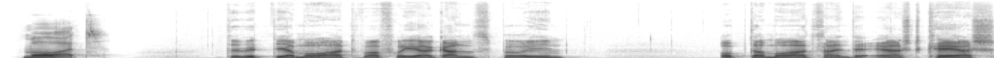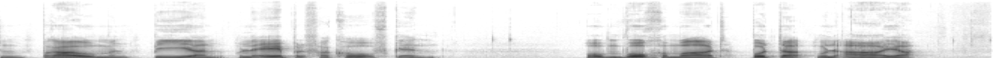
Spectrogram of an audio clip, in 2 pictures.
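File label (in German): "moard", Wittlicher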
